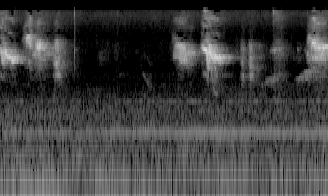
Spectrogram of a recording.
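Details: House sparrows bathing at a home in South Africa give bright, short chirps in loose clusters, with pauses between bursts, over a steady low electrical hum.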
